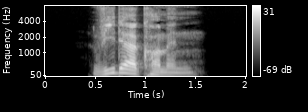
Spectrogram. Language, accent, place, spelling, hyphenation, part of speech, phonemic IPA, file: German, Germany, Berlin, wiederkommen, wie‧der‧kom‧men, verb, /ˈviːdɐˌkɔmən/, De-wiederkommen.ogg
- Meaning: to return, to come back, to come again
